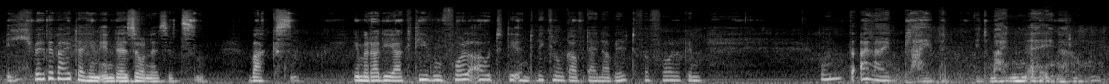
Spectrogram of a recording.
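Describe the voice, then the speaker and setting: Low female voice, actress as ancient crystal creature, gentle, lonely, measured, sci-fi radio play. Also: animated, a little hiss or hum, lightly acted. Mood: sad, resigned. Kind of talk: sci-fi radio drama acting.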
